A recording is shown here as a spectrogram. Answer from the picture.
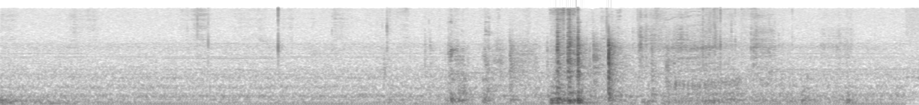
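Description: Soldering iron and small tools being handled on a workbench: a few light clicks and knocks, the loudest cluster about three to four seconds in, over quiet room tone.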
